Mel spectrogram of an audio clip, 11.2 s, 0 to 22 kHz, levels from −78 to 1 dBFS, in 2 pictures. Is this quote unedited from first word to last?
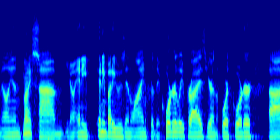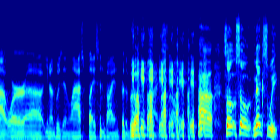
no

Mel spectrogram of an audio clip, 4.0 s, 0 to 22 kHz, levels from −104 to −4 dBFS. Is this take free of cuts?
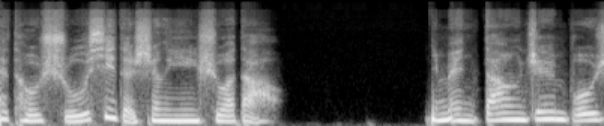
yes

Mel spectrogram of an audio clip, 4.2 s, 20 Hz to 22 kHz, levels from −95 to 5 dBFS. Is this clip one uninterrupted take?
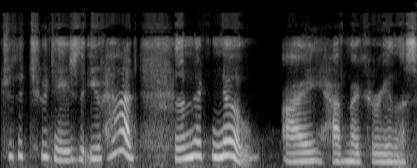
no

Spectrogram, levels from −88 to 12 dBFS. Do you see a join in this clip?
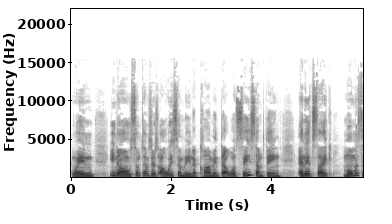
no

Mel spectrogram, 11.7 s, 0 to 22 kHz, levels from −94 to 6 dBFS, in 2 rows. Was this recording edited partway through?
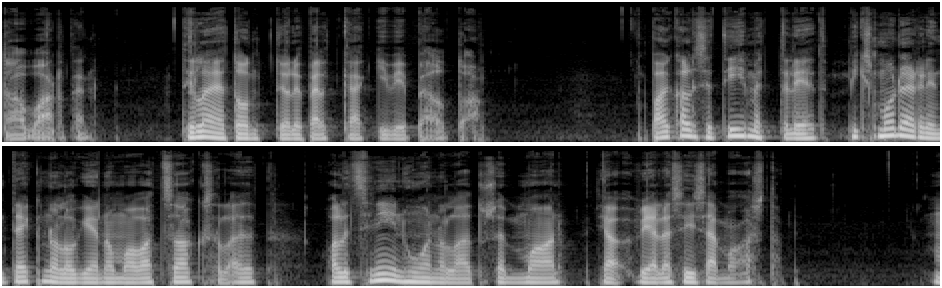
yes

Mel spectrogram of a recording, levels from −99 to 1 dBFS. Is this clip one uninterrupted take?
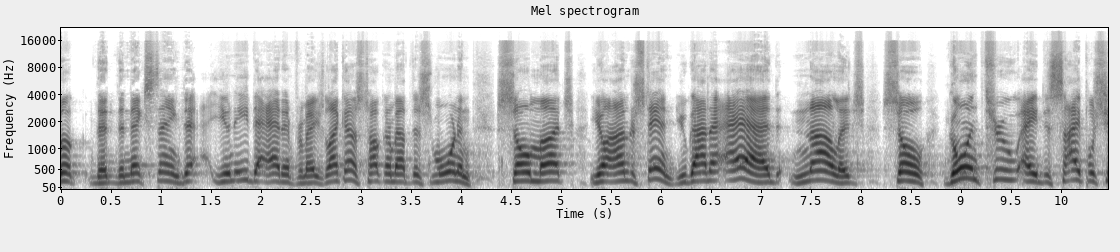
no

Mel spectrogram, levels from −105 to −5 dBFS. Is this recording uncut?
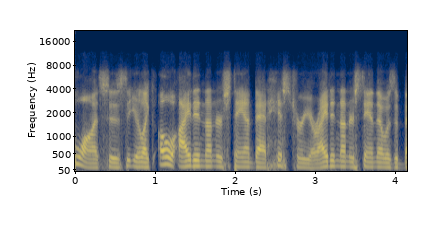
yes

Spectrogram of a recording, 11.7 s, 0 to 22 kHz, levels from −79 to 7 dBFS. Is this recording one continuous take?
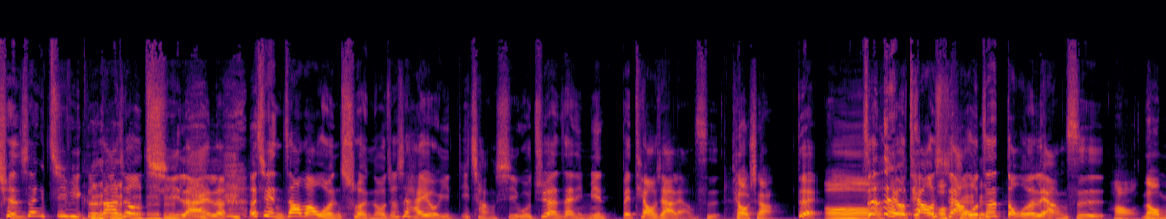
yes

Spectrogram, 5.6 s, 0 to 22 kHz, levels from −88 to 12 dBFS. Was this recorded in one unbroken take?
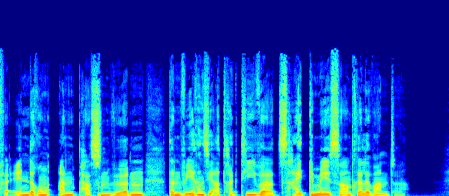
yes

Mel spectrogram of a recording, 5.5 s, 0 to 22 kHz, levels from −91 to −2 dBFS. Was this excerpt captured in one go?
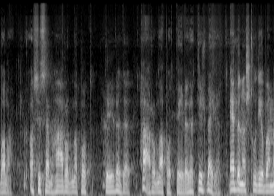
no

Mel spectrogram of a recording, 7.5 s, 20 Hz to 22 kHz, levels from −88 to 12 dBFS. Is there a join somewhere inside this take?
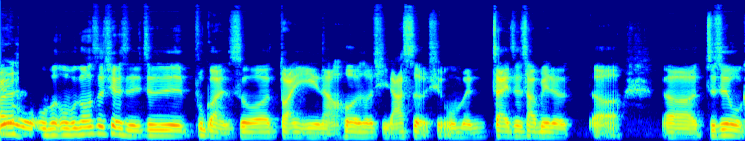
no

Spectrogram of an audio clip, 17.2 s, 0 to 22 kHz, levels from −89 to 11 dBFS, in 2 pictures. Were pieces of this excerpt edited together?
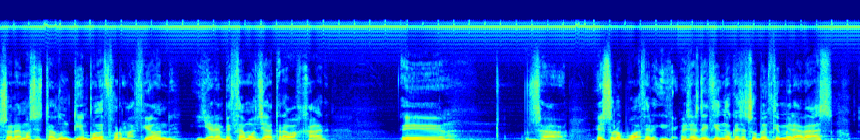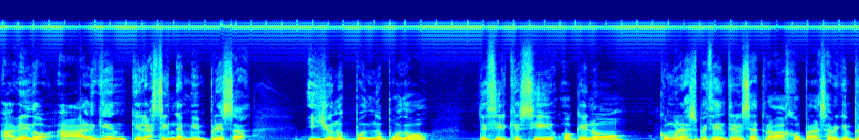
yes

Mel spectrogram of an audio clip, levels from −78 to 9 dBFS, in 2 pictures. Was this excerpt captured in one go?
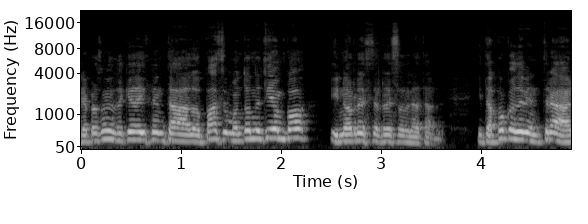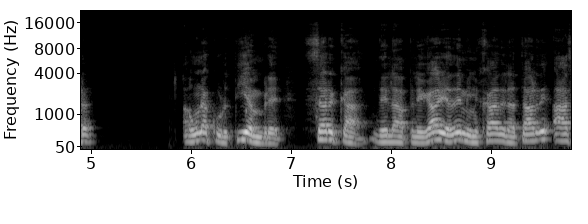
yes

